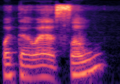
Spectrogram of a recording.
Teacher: the waw at the end is sakina and it is voiced letter waw.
